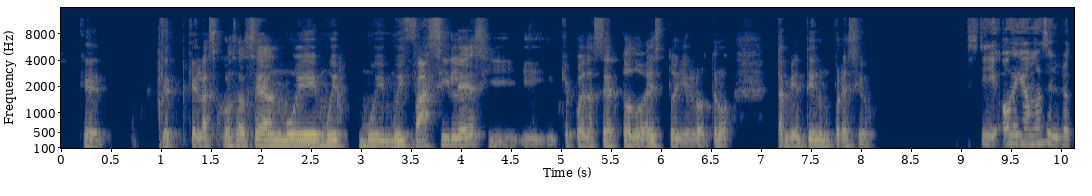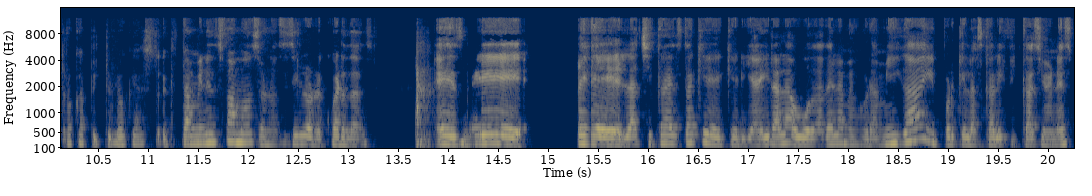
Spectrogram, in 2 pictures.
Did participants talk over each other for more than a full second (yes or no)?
no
